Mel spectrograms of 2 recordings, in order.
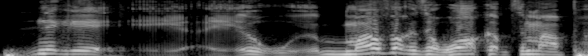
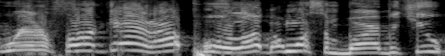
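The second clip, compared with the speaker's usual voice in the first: eager demand. Retold or imitated. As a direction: jump at the chance of free barbecue. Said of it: "I'm like".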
